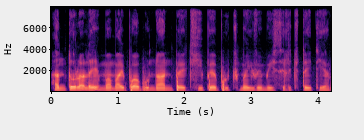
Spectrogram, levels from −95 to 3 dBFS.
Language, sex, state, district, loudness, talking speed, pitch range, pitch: Wancho, male, Arunachal Pradesh, Longding, -21 LUFS, 200 wpm, 115-120 Hz, 120 Hz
